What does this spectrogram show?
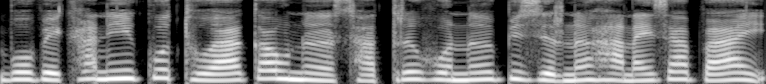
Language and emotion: Bodo, neutral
